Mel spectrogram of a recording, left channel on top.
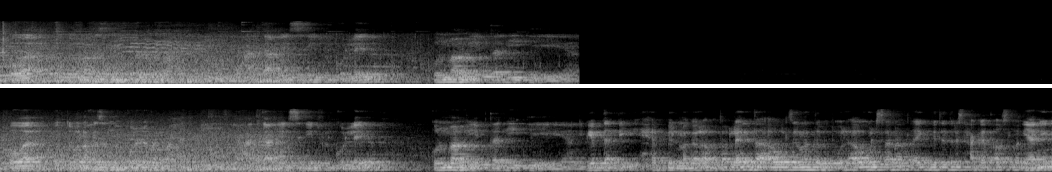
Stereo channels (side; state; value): left; drops out; at 5.8 s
